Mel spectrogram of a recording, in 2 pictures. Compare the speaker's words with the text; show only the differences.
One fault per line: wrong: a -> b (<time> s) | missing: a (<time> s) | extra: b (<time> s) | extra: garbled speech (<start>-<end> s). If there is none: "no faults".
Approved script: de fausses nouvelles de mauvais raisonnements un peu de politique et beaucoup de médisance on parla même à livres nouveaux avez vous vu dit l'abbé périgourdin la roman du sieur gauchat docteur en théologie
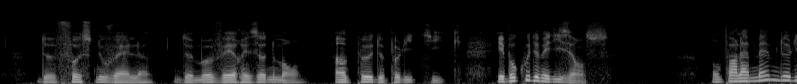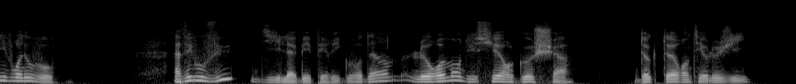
wrong: à -> de (7.8 s)
wrong: la -> le (12.0 s)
